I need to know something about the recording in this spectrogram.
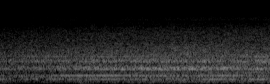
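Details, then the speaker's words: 1986 Chevrolet Silverado 4.3 V6 with new aluminum radiator, engine switched off: the electric radiator fans keep running with a steady even whoosh and faint hum; normal electric cooling fan operation. "Uh I'm going to go over here and I'm going to turn the truck off, but I'm going to let the fans keep running."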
